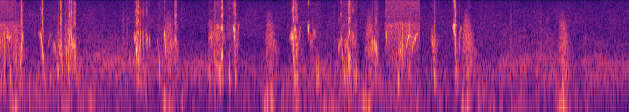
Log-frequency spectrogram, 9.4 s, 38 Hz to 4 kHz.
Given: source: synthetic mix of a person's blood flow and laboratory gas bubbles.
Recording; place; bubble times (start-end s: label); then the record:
Doppler ultrasound of blood flow; subclavian vein
0.00-0.36 s: bubbles
0.54-1.19 s: bubbles
1.99-2.28 s: bubbles
2.34-2.68 s: bubbles
3.12-3.60 s: bubbles
4.31-4.82 s: bubbles
5.06-5.39 s: bubbles
5.55-5.70 s: bubbles
5.77-6.31 s: bubbles
6.45-6.58 s: bubbles
6.76-6.93 s: bubbles
7.00-7.07 s: bubbles
From the record:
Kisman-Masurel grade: 233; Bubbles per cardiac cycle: several, 3 to 8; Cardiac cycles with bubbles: 50 to 99%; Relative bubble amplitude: loud (0.450 to 0.775); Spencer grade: 3 (all of the cardiac periods contain showers or single bubble signals, but not dominating or overriding the cardiac motion signals); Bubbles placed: anywhere in the cardiac cycle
